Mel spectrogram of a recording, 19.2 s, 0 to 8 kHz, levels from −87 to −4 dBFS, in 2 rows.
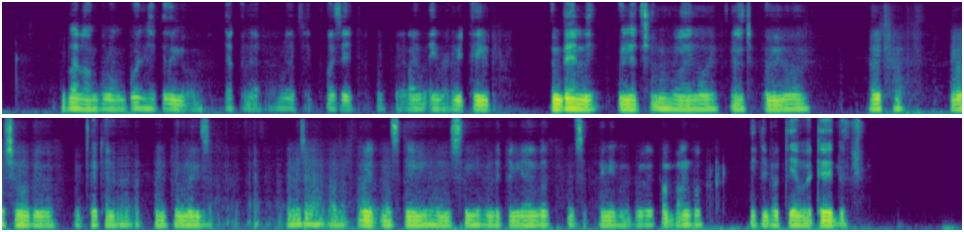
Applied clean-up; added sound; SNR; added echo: neural mask model DeepFilterNet 3.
